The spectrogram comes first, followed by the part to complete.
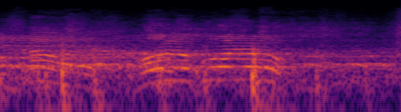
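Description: A man's commentary voice, quieter than the surrounding commentary, with a few dull thumps.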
